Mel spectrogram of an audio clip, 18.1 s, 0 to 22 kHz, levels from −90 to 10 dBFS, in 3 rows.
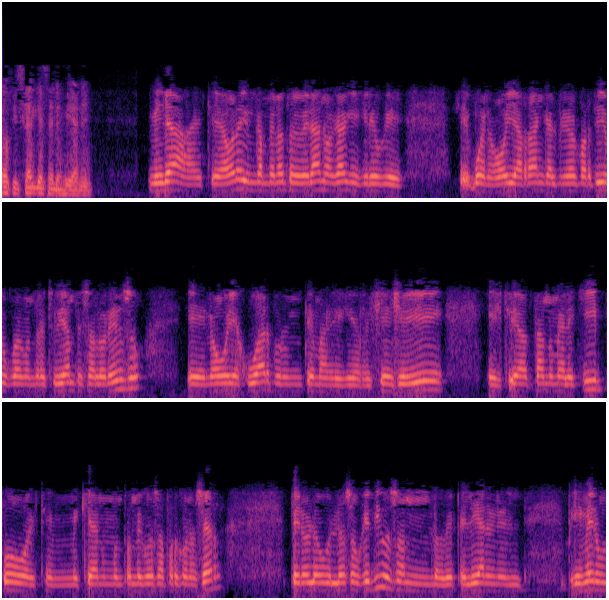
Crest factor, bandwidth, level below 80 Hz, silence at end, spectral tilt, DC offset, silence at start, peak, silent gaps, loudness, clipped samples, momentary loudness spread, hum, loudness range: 18 dB; 5.8 kHz; -52 dBFS; 0 s; -8 dB/octave; under 0.1%; 0 s; -6 dBFS; none; -23 LUFS; under 0.1%; 9 LU; none; 1 LU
